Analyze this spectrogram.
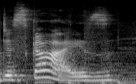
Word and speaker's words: disguise: In the word disguise, the final S sound is actually pronounced as a Z, a voiced Z.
